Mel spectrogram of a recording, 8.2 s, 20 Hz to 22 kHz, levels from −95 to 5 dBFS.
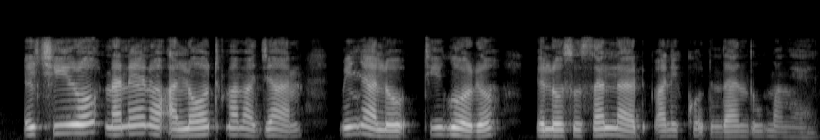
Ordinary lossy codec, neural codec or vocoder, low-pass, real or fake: none; codec, 16 kHz, 16 kbps, FunCodec, trained on LibriTTS, 50 frames a second; 7.2 kHz; fake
